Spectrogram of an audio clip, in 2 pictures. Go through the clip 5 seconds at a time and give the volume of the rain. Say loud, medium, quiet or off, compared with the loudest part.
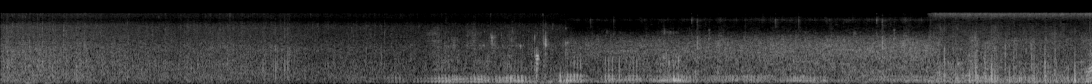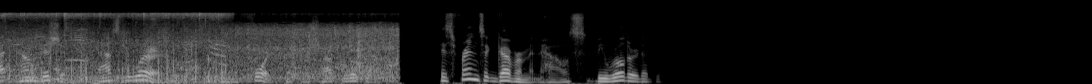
medium, loud, loud, off, off.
